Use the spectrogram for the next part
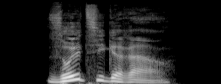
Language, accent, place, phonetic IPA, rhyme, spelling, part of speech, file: German, Germany, Berlin, [ˈzʊlt͡sɪɡəʁɐ], -ʊlt͡sɪɡəʁɐ, sulzigerer, adjective, De-sulzigerer.ogg
- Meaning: inflection of sulzig: 1. strong/mixed nominative masculine singular comparative degree 2. strong genitive/dative feminine singular comparative degree 3. strong genitive plural comparative degree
